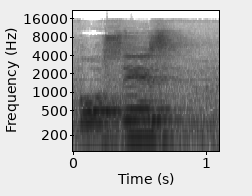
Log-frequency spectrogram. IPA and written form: ˈhɔːsɪz (horses)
